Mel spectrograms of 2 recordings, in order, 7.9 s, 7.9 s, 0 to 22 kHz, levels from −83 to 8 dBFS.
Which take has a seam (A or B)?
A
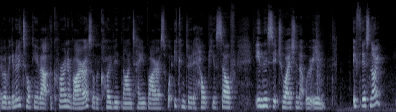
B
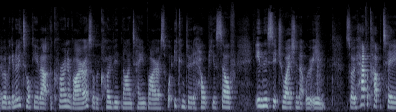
A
